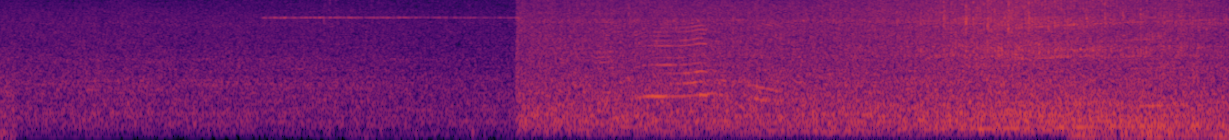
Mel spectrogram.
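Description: Outdoor city street ambience: a steady wash of background noise. It is faint at first, then steps up suddenly about two and a half seconds in to a louder hiss with distant voices in it.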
